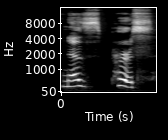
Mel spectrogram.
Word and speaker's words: Nez Perce: He is of the Nez Perce tribe. That's a French word. It means nose piercing. So I think it's pronounced Perce, Nez Perce.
